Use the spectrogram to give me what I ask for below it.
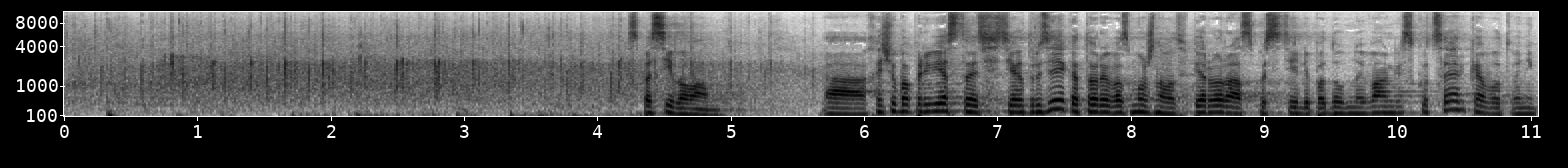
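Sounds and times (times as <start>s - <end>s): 
audience applauding in an evangelical church: 0.0s - 6.9s
speech: 4.4s - 5.1s, 5.7s - 11.0s.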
